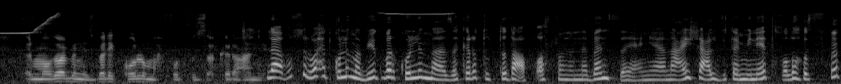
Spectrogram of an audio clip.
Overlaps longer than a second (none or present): none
